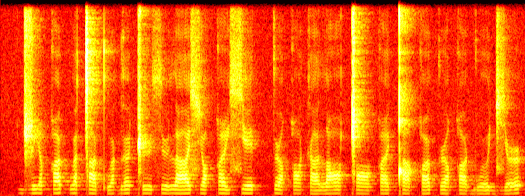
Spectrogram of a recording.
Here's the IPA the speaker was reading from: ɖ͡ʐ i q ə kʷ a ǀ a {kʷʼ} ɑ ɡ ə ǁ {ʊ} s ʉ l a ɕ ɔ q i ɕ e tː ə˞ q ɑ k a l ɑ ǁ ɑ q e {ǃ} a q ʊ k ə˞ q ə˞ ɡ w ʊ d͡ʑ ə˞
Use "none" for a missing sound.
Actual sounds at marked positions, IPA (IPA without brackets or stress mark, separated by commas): kʷʼ, ʉ, ǃ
